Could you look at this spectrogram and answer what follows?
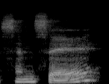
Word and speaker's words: sensei: So whenever we write ei, as in sensei, we don't actually say ei anymore. It's become a long e sound.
